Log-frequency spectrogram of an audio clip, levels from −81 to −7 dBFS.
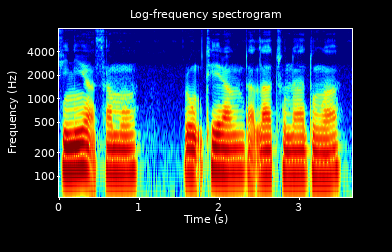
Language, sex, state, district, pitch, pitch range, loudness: Garo, male, Meghalaya, South Garo Hills, 110 Hz, 110-115 Hz, -14 LUFS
